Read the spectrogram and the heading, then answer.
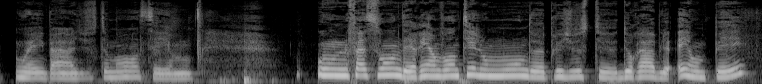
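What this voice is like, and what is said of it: Slight Mexican Spanish accent. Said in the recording (French): “le petit accent qu'on va entendre tout à l'heure nous vient du Mexique”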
